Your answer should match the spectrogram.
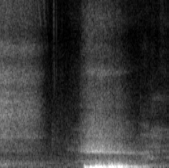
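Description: A deep breath is taken together by a group at a Christmas Eve service: a faint airy inhale, then a louder, breathy rush of exhaling that swells and fades, with no talking.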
